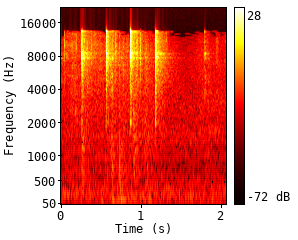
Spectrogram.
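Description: Wire whisk beating thick batter in a stainless steel bowl, its tines clicking sharply against the metal about three times a second, with a short pause past the middle.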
